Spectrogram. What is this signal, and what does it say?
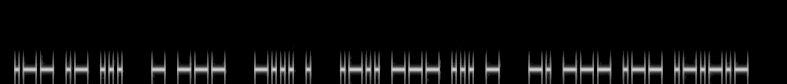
Morse code, heard as a keyed tone, about 28 wpm, 700 Hz. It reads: WAS TO BE LOST NOW.
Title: Sentences from Top 1400 Words 28wpm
